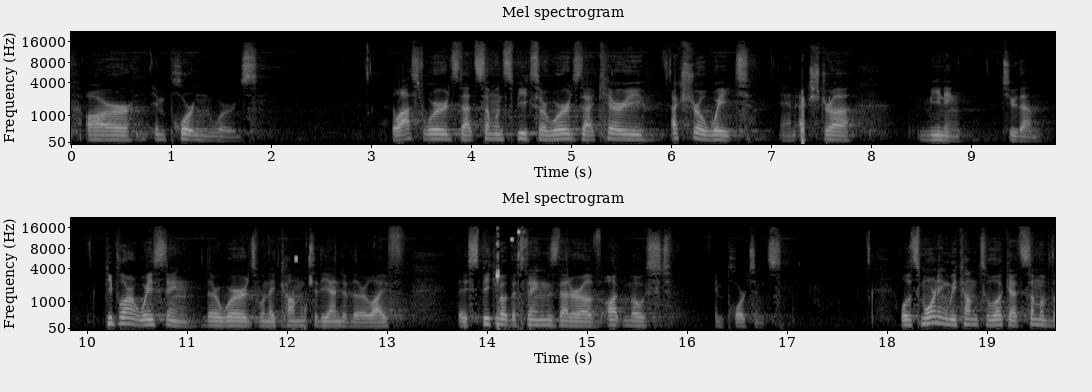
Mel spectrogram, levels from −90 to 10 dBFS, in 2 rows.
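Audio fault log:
7.30 to 7.59 s, 11.95 to 12.25 s and 14.09 to 14.46 s, DAB burbling: in each burst, weak reception lets bit errors at a rate of a few tenths of a percent slip past error correction into the MP2 audio data. Corrupted samples put short blips of noise into individual sub-bands, and corrupted scale factors throw sub-bands to the wrong level for up to a frame. Across roughly a dozen consecutive frames, this produces about a third of a second of burbling laid over the audio.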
